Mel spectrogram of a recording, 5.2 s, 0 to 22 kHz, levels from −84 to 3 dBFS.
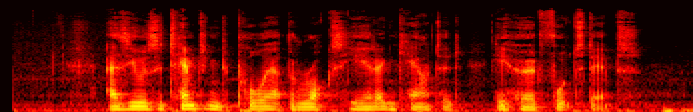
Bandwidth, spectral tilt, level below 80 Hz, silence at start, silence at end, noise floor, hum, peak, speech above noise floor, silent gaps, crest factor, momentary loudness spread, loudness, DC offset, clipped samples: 16 kHz; -5.5 dB/octave; -44 dBFS; 0.1 s; 0 s; -48 dBFS; none; -4 dBFS; 22 dB; none; 24 dB; 17 LU; -26 LUFS; under 0.1%; under 0.1%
